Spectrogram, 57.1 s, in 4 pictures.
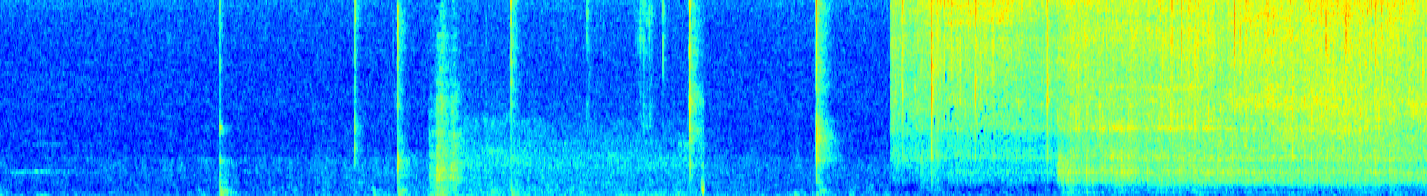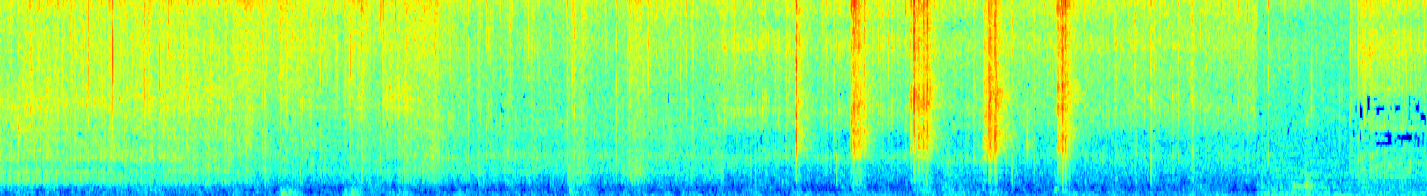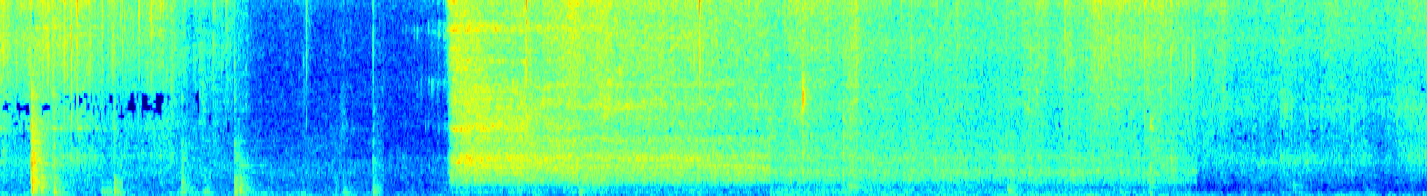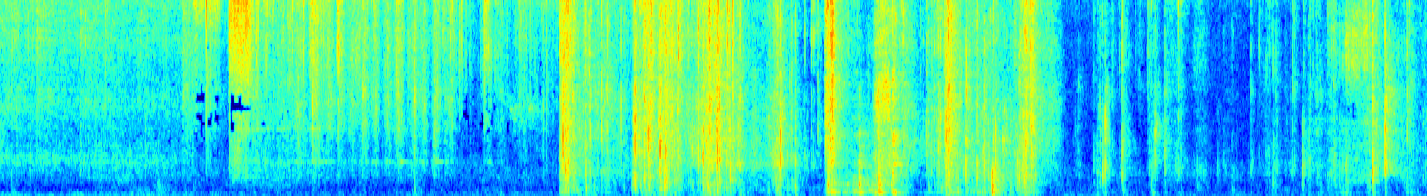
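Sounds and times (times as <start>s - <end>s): vegetables sizzling in oil: 8.9s - 30.4s, 33.0s - 40.8s.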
